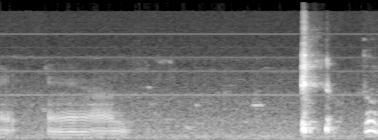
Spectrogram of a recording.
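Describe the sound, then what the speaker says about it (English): Three short, sharp coughs come in quick succession near the end, loud and close, after a stretch of quiet room tone and a brief hum, during a casual podcast-style recording. "if I can stop coughing"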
